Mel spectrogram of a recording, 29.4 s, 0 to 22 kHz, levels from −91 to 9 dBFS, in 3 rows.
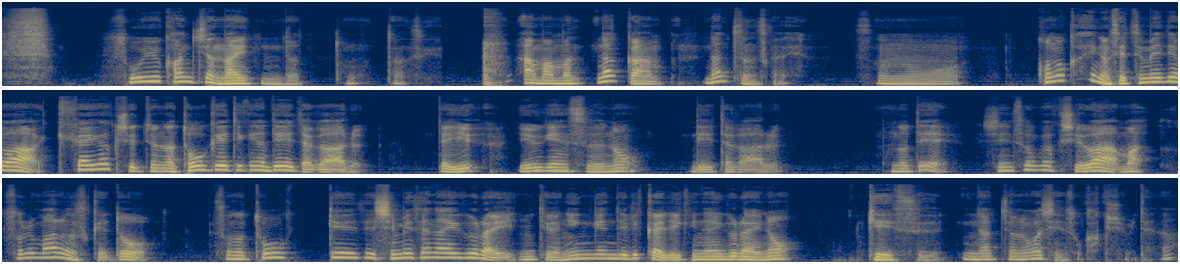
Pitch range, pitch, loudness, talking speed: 115-185 Hz, 140 Hz, -18 LUFS, 300 characters per minute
